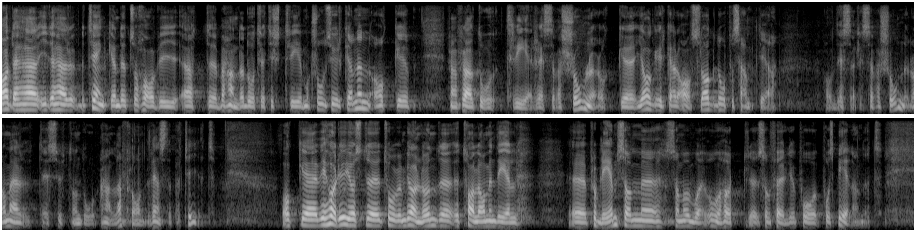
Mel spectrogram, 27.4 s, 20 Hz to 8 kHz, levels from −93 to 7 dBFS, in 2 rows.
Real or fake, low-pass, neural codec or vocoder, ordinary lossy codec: real; 7.2 kHz; none; none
